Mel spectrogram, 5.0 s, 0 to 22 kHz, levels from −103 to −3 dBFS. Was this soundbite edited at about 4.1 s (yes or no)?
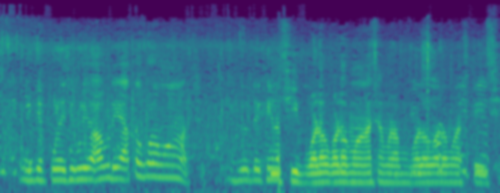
no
